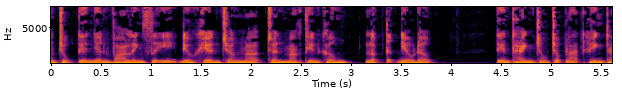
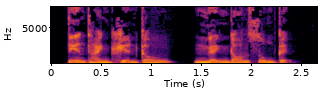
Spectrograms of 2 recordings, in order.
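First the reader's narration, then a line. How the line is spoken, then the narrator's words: Loud proclamation. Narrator (Vietnamese): một vị tiên nhân thuộc hệ lâu ban của Thông Thiên Các cao giọng hô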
